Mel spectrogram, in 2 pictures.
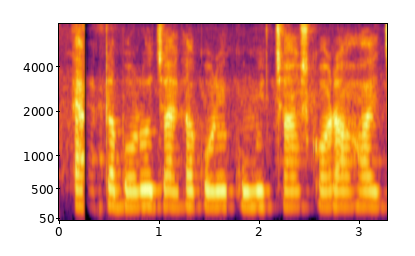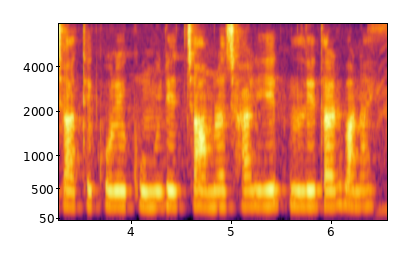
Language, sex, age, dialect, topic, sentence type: Bengali, female, 31-35, Northern/Varendri, agriculture, statement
